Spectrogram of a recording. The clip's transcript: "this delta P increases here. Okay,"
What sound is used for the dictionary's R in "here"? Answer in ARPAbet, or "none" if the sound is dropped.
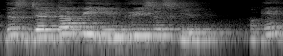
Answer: L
